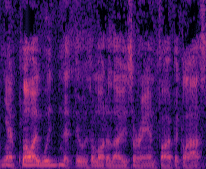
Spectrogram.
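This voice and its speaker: This man speaks with an Australian accent. His pitch varies in an ordinary way. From Australia (Queensland). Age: 60s. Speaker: boat owner telling family stories. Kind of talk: casual storytelling interview.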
